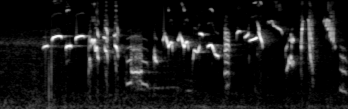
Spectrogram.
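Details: Oriental magpie-robin singing hard in the morning with 'tembakan kapas' fill-ins; after a half-second lull, a rapid burst of clear whistled slurs and scratchy chirps follows, closing on bright rising notes.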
